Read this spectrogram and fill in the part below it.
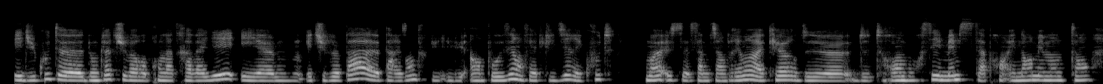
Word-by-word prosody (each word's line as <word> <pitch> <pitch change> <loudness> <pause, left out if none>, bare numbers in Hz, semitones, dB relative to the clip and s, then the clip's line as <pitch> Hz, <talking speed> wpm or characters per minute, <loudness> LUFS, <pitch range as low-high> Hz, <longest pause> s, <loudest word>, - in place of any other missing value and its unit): Et 195 - +4
du 185 0 -1
coup 245 - -2
te 190 -6 +6
donc 180 +1 +2
là, 225 - +1
tu 220 -2 0
vas 185 -1 +2
reprendre 180 +1 -1
à 175 - -1
travailler 180 +7 +2
et 185 -2 0
hem, 170 0 -1
et 175 - -4
tu 180 0 -3
veux 180 0 0
pas, 230 +3 +3
heu, - - +2
par 180 -1 -4
exemple, 210 +6 -3
lui 180 -1 -10
lui 170 0 -8
imposer, 180 +5 +1
en 225 -3 +3
fait, 180 -1 -3
lui 180 - -6
dire: 210 +4 -1
«Écoute, 220 +6 -4 0.3
moi, 195 +2 +3
est - - -1
ce 190 -2 -5
te - - -3
ça 170 0 -3
me 170 - -2
tient 170 -1 -3
vraiment 190 +4 0
à 185 -3 +3
coeur 200 +1 0
de, 170 -2 +1
heu, - - -10
de 170 -4 -7
te 170 +2 -10
rembourser, 185 +2 +1
même 200 +2 +4
si 220 0 -8
ça 165 - -4
prend - - -8
énormément 190 +1 +1
de 190 - 0
temps, 195 +1 -2
185 Hz, 270 wpm, -26 LUFS, 175-200 Hz, 0.3 s, te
